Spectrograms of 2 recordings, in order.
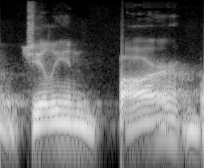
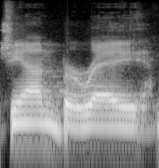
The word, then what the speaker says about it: Guillain-Barré: Frederick got diagnosed with, looks like it's spelled like Guillain-Barré, but Guillain-Barré, my doctor friends are telling me is the appropriate pronunciation.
